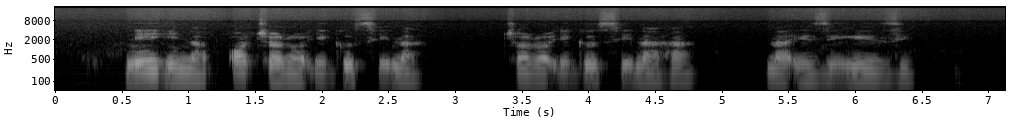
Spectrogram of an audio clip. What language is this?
Igbo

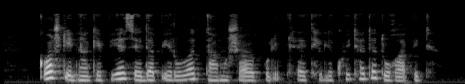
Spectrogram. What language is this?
Georgian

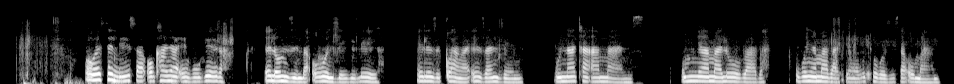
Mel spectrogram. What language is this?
North Ndebele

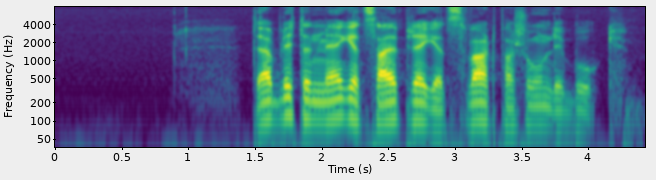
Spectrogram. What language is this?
Norwegian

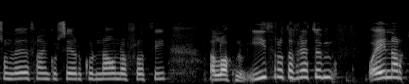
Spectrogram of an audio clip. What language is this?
Icelandic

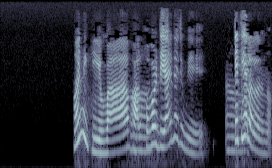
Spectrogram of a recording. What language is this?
Assamese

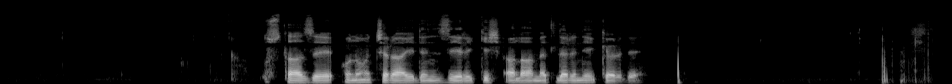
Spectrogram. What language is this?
Uyghur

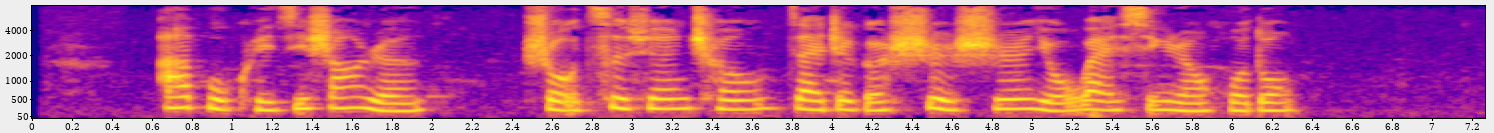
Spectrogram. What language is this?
Chinese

